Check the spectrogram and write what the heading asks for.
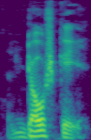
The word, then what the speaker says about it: Dulski: Dulski. Dulski. I was going to say Dulski. I knew it. I knew I was going to mess it up. Anyway, Paul Dulski, and you are from Haunted Vermont.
